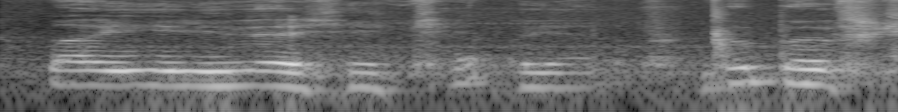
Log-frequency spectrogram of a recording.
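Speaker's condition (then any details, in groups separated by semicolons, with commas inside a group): Cerebral palsy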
